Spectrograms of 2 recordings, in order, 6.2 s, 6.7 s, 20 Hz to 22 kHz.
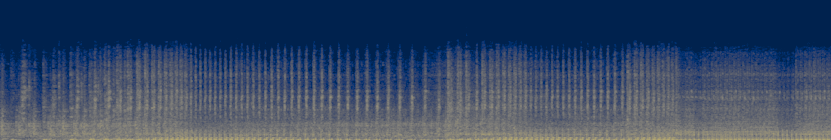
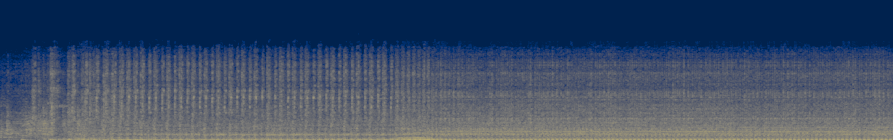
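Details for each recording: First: Champion dual-fuel 9375 generator that won't start and surges, spark and compression good, low-oil shutdown wire unplugged: catches then hunts, swelling and sagging; stays running only while carburetor cleaner is sprayed in, so a gummed carburetor. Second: Champion 9375 dual fuel generator, choke on, after carburetor ultrasonic clean and rebuild: quick catch on pull, brief rise, then steady even governed drone; starts and runs well, fault was gummed carb or stuck solenoid.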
